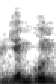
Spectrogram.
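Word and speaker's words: ရန်ကုန်: रंग का नाम बदलकर यंगून कर दिया गया दरअसल बर्मी भाषा में रोका उच्चारण यह किया जाता है हैं और वहां की ज्यादातर आबादी रंगून को यंगून ही बोलती थी इसलिए उनकी इच्छा का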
